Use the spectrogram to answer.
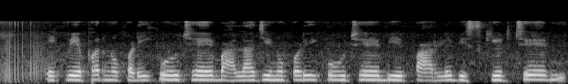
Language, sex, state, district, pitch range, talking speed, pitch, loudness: Gujarati, female, Gujarat, Gandhinagar, 195-210 Hz, 125 wpm, 205 Hz, -15 LUFS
